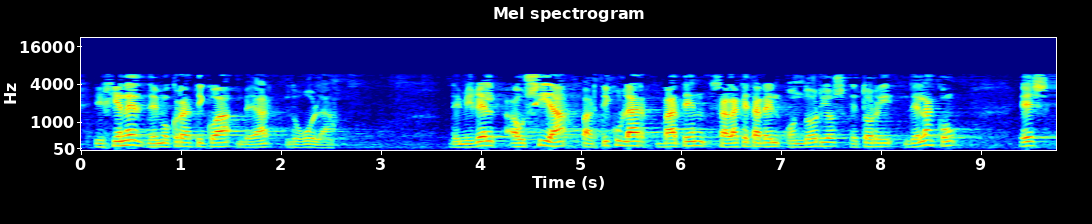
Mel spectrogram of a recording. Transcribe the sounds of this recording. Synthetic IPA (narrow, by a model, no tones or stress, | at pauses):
iʝie̞ne̞ðe̞mo̞kɾat̪iko̞aβe̞aɾðuɣ̞ula | d̪emiɣe̞lawsiapaɾt̪ikulaɾβat̪e̞nsalake̞t̪aɾe̞no̞nd̪o̞ɾio̞se̞t̪o̞riðe̞lako̞ | e̞s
